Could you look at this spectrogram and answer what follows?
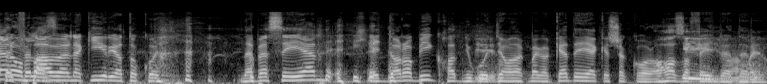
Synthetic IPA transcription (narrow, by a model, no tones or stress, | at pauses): ɛɾompaːɛlnɛkiːrjɒt̪okho̞ɟ | nɛbɛseːjɛnɛɟ̚d̪ɒɾɒbiɡhɒd̪ɲuɡo̞ɟːɒɒnɒkmɛɡɒkɛd̪eːjɛkeːʃɒkːo̞ɾɒɦɒzɒfeːɲrɛd̪ɛɾyl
